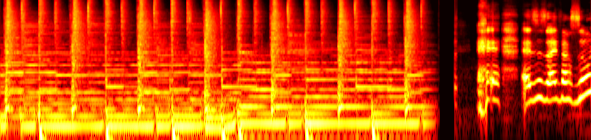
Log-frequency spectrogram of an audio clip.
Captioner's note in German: räuspern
